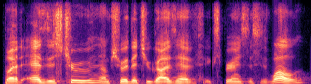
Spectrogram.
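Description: A man's voice: medium pitch, creaky, a bit bright. A man in his thirties from South Africa, with a South African accent, talking earnestly and at length as a podcast guest. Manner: earnest, fast-flowing, passionate explaining. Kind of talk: casual interview talk.

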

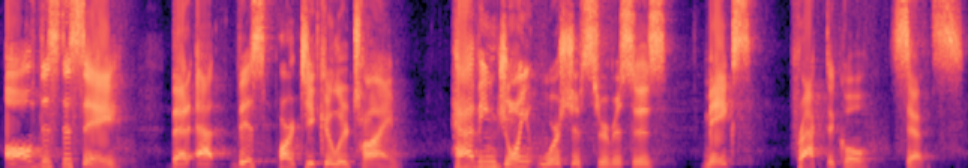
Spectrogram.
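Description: Slow, measured male pastor preaching. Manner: slow, measured preaching with lively pitch and drops at phrase ends. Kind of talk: sermon.

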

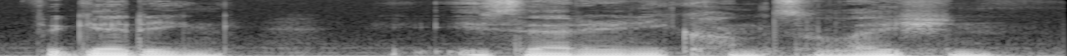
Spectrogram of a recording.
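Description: A man's voice: fairly low pitch, little pitch movement, normal speed, gravelly, dark tone, slightly rough. A man reading the lines of a grieving, desperate young woman in a novel, pleading and tearful.

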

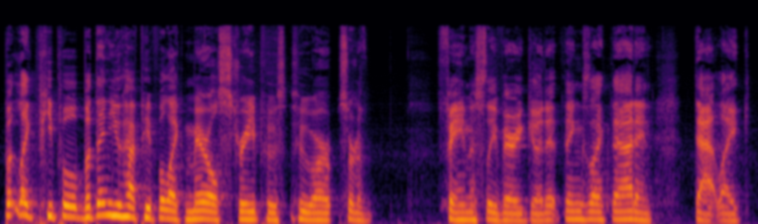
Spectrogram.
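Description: A man's voice: medium pitch, moderate pace, a little mellow. A man co-hosting a film podcast, thinking aloud and rambling through his point with restarts. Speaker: podcast co-host. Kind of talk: casual film discussion.

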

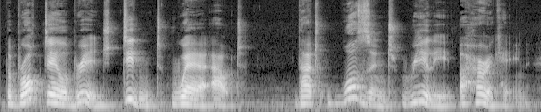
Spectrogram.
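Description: A woman's voice: mid-range voice, sing-song, slow, darkish tone, slightly rough, full character voice. A woman voicing a flustered, blustering older male wizard minister in a storybook reading, fretful and emphatic. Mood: grave, urgent.

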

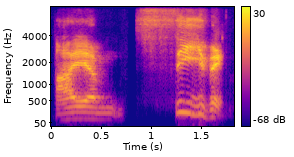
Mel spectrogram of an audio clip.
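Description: A man's voice: mid-range voice, big pitch swings, very slow, sharp tone. A man chatting casually as a tabletop game player, with a wry, exasperated manner and some swearing. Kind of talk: casual tabletop roleplay chat.

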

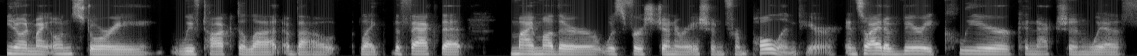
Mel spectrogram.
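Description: A woman talking reflectively about personal matters in a thoughtful, measured way, pausing to find the right words. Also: low-pitched, steady tone, a little mellow, no echo, clean studio sound.

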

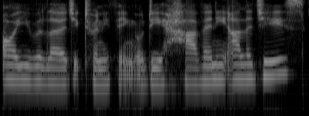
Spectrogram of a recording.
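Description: A woman co-hosting a podcast in casual chat, her voice croaky from a cold, chatty and laughing often. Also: on the low side, fast talker. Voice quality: naturally croaky. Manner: chatty, laughs often, trails off mid-sentence. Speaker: podcast co-host.

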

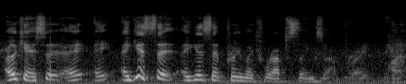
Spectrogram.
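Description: A woman hosting a casual fan podcast, speaking in a hesitant, halting way on an amateur recording. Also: medium pitch, lively intonation, crowd noise. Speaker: podcast host.

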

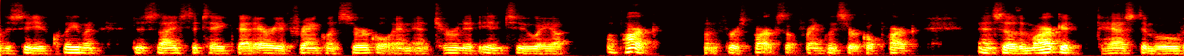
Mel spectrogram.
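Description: An American man, a history professor, explaining informally in a halting, digressive way on slightly muffled audio. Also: fairly low pitch. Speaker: history professor, radio guest.

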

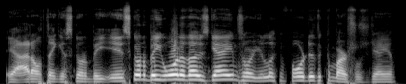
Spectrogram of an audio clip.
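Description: A middle-aged man talks casually as a podcast co-host. His voice sits a little high and is very smooth and clear, with a dry, close sound. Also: big pitch swings, very fast, dark tone, no room sound. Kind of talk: casual sports and local-news chat.

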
